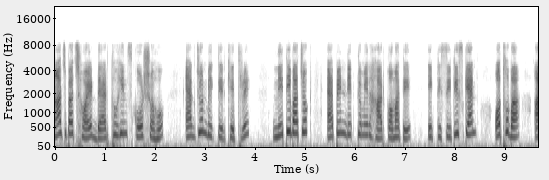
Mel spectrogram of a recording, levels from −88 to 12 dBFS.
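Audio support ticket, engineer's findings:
Speech muffled and hoarse throughout, nothing above 8.6 kHz; likely Opus compression in speech mode at a low rate, around 16 kbps. Roughness with less swirling than MP3.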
